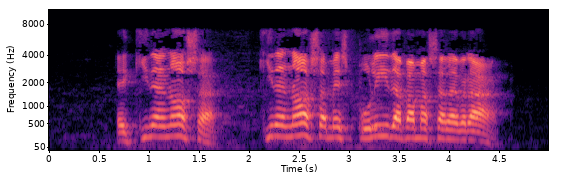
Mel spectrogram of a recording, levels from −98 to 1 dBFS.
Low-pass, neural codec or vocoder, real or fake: 7.2 kHz; none; real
